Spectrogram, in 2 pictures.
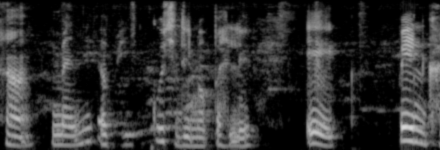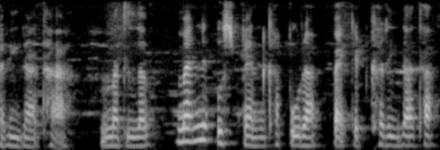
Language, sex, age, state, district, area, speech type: Hindi, female, 45-60, Uttar Pradesh, Sonbhadra, rural, spontaneous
